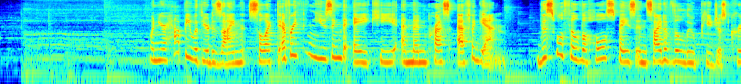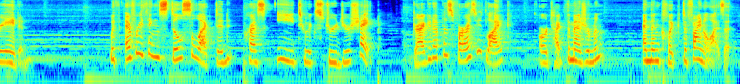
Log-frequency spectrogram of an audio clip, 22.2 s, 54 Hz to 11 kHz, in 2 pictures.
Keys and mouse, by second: 0.2 g, 4.0 a, 4.3 a, 6.1 f, 13.2 middle click, 14.9 e, 19.7-21.8 middle drag.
